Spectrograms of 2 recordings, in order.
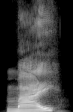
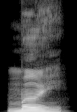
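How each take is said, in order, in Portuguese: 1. A vogal é oral, sem ressonância nasal. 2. A vogal é nasal, ressoando pelo nariz. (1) "vira mai" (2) "Sinta essa diferença"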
